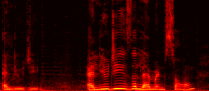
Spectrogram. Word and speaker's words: elegy: एल्यूजी की spelling ELEGY, जिसको generally हम गलत प्रोनाउंस करते हैं एज एलिजी, that is wrong. इसकी जो करेक्ट प्रोनाउंसिएशन है वो है एल्यूजी।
